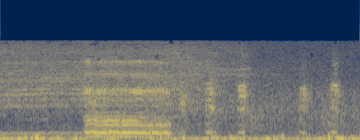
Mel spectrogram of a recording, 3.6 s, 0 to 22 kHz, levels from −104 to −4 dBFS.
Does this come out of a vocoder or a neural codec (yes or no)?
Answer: yes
